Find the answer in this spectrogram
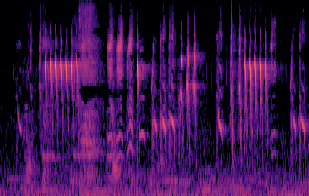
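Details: Domestic society finch (Manon), Lonchura striata domestica, singing: a fast rattling trill, a jumble of buzzy chirps and short slurred whistles, then another rapid trill of clicking high notes.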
